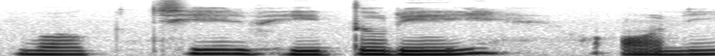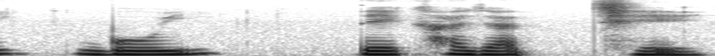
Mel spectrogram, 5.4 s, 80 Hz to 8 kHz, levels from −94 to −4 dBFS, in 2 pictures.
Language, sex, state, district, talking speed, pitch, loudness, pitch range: Bengali, female, West Bengal, Cooch Behar, 80 wpm, 180 Hz, -15 LUFS, 175-200 Hz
